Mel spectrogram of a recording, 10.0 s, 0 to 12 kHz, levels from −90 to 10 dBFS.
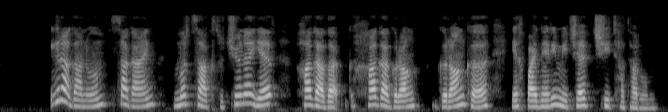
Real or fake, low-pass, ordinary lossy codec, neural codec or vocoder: real; 7.2 kHz; AAC, 32 kbps; none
